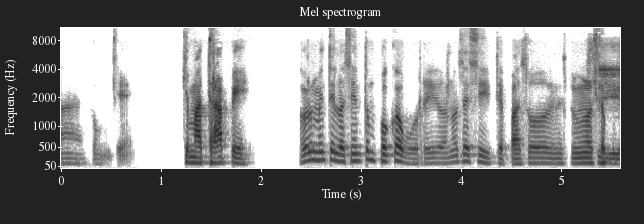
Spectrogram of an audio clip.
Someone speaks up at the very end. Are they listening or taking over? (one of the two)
taking over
